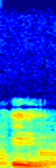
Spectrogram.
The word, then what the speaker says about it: を: Even though we write it as wo, we usually pronounce it simply as o.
